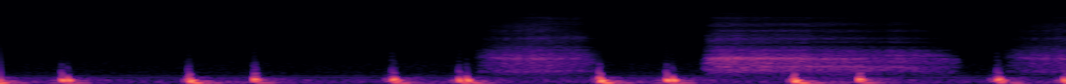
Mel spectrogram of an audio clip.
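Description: Heartbeat sound effect: paired low thuds, a beat about once a second, over a steady low hum. From about two and a half seconds in, three spells of hissing noise come between the beats.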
